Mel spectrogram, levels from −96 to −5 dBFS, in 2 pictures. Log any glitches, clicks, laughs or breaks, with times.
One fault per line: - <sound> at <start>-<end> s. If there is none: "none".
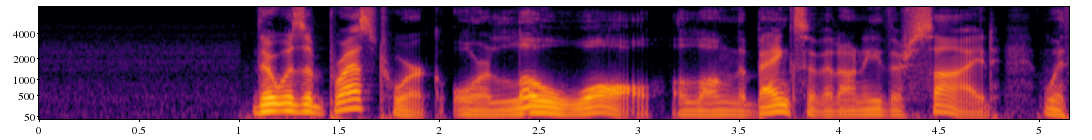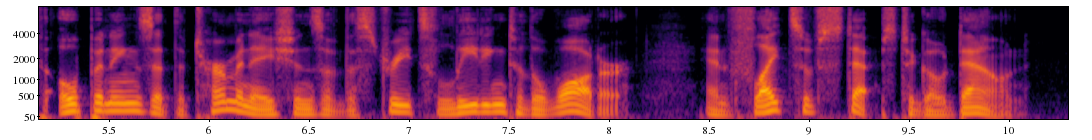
none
